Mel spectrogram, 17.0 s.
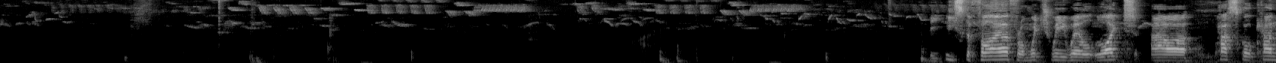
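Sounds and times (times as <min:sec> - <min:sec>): songbirds singing: 0:00.0 - 0:17.0
soft low thumps: 0:08.6 - 0:09.5.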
